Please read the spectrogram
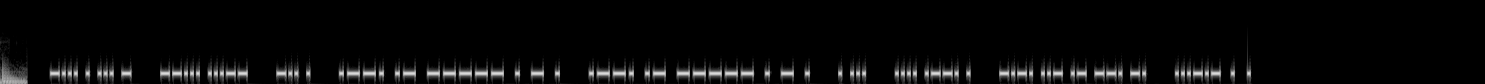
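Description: Morse code sent as a single steady tone of roughly 500–600 Hz, keyed on and off in dots and dashes.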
